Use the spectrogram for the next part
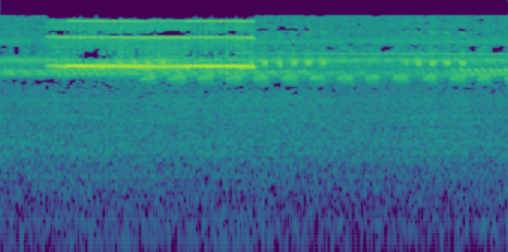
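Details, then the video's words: A loud high insect trill starts just after half a second and cuts off near two and a half seconds, leaving softer pulsed chirping from other insects in a calm nature recording. "the sound of insects"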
